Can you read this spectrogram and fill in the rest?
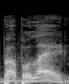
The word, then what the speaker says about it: Bublé: Bublé.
